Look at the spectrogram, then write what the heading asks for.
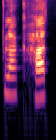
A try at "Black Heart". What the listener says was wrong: Oh, sorry, you mispronounced that. It's not Black Hat, it's Black Heart.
